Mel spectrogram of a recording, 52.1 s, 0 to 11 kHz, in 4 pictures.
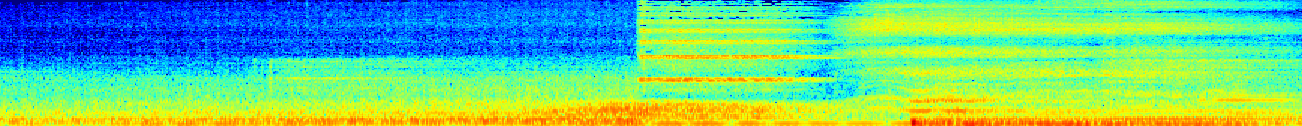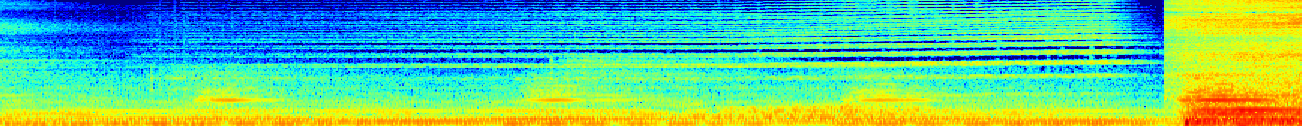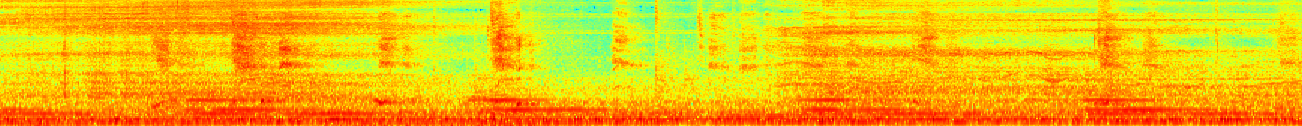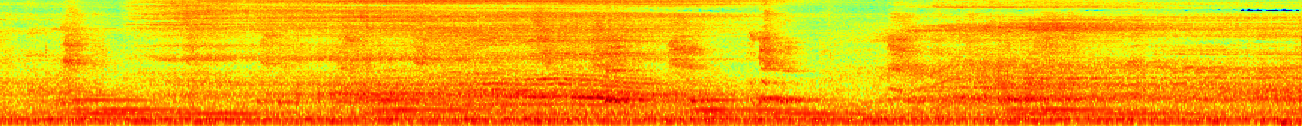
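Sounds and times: low rumbling drone: 0.0 - 23.4, 24.5 - 52.0
woman's strained vocal cries: 26.0 - 50.8.

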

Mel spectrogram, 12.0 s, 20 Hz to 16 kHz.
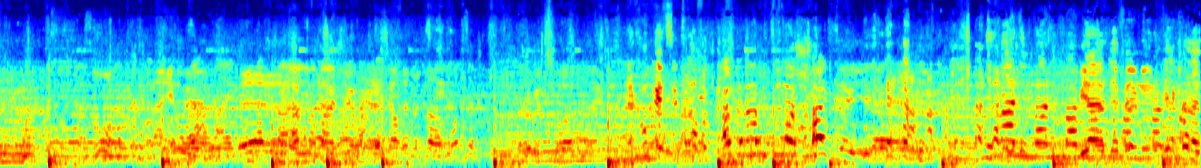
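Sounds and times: marching band music: 0.0 - 12.0
people talking: 0.0 - 12.0.

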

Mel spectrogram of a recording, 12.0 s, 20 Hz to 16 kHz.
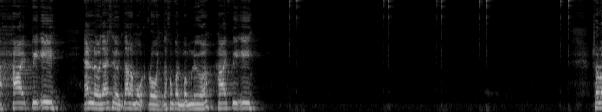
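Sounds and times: faint mouse clicks: 7.6 - 8.0, 9.6 - 9.9, 10.6 - 11.6.

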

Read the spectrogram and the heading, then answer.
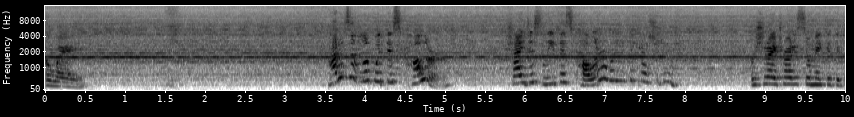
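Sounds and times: heat tool blowing hot air: 0.0 - 10.0.

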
